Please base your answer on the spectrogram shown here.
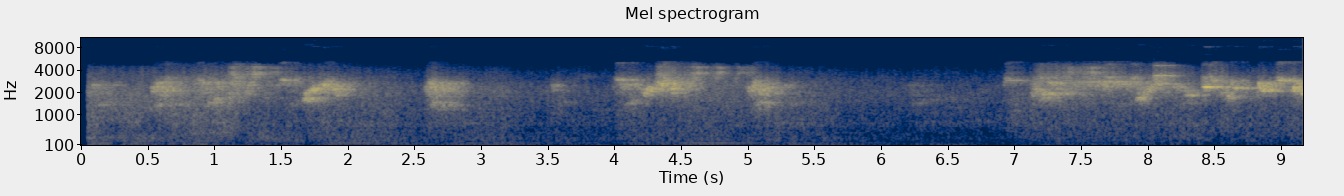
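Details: Red-whiskered bulbuls fighting: three bursts of harsh, chattering notes, each lasting one to two seconds and separated by short quiet gaps. The last burst is the loudest and busiest.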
